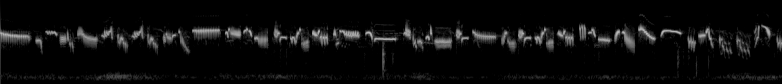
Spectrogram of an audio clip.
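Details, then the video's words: Skylark pouring out a continuous high, rapid warble of chirps, trills and short whistled slurs with almost no gaps, bright and jumbled throughout, the song clear against a quiet background. "Kiurun / Leivon laulua | Skylark Singing"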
